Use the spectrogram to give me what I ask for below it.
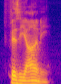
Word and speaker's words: physiognomy: Physiognomy. – It's got a G in there, right? – Yeah, but the G is silent apparently.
